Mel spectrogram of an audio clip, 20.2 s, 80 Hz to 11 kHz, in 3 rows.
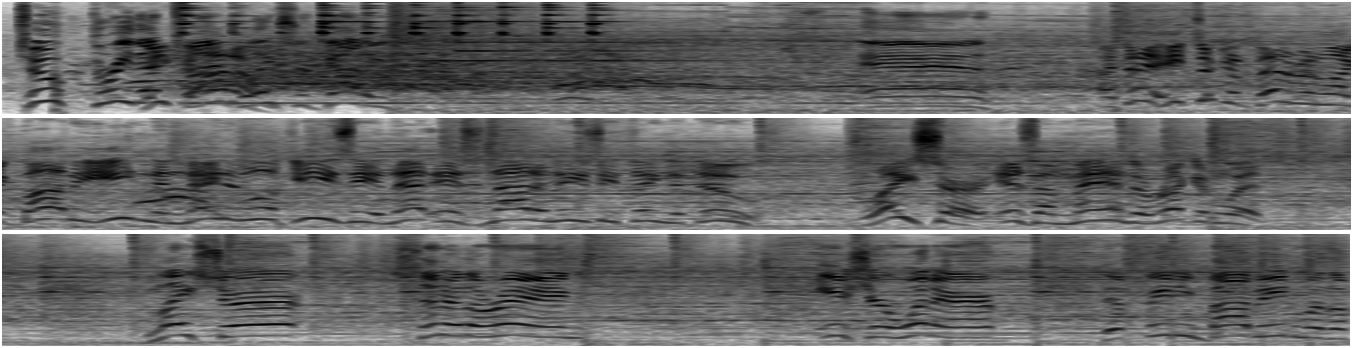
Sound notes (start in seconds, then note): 3.0 bell ringing; 6.8 crowd cheering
